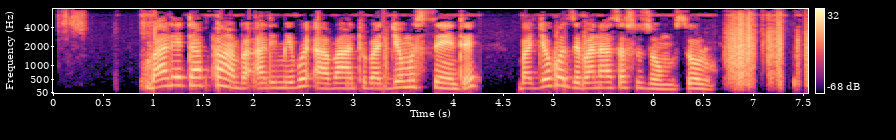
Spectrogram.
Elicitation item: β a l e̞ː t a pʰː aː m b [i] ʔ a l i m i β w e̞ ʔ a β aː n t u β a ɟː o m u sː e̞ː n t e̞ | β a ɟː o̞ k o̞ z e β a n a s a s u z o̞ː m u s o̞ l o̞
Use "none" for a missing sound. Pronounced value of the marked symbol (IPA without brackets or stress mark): a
